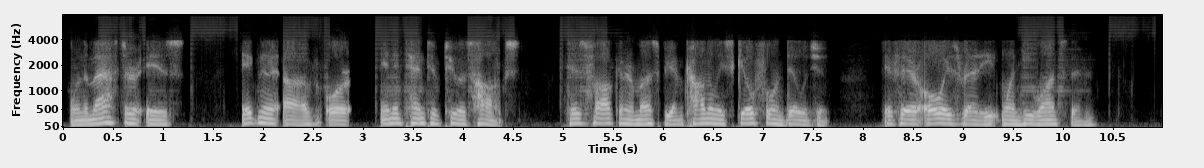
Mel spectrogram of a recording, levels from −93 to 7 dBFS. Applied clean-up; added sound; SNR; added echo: neural diffusion model UNIVERSE++.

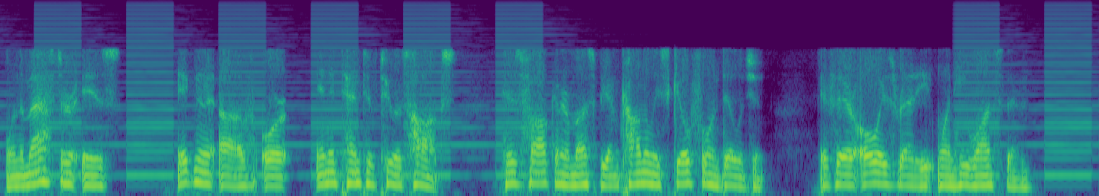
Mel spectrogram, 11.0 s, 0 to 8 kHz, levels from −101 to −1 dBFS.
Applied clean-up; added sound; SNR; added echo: none; Alarm; 20 dB; none.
